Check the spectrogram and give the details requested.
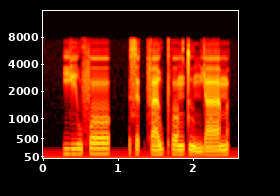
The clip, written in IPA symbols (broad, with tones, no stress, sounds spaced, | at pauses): j iː˧ w f ɔː˥ | s ɐ˨ k̚ f aː˨˥ w pʰ ɔː˨ ŋ t̪ uː˨˩ ŋ j aː˨˧ m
